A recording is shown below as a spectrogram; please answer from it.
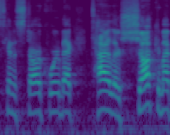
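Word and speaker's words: Shough: kept kept there's kind of star quarterback Tyler shuck and my pronouncing that right yes it is a Tyler shuck will have him for an interview later today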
